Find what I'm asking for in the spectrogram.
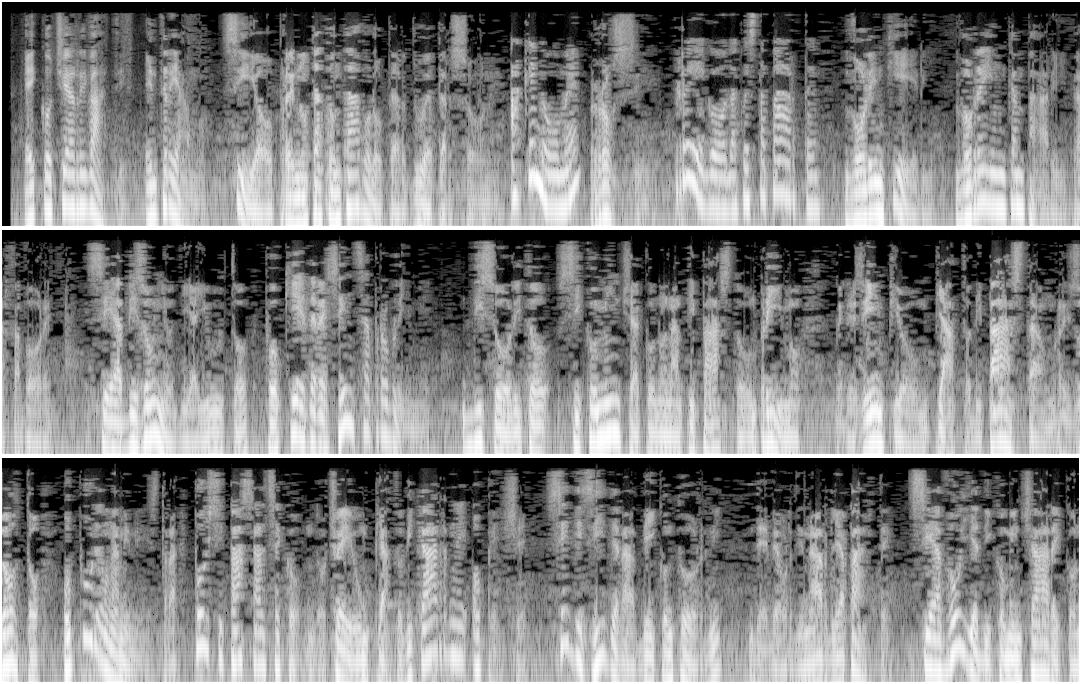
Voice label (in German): ital, maenner aus aller welt; langenscheidt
